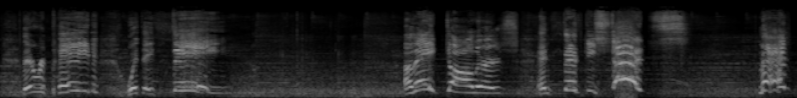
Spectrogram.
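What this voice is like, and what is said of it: Raised, shouting voice. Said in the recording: “I'm raising my voice. It's an overreaction.”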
